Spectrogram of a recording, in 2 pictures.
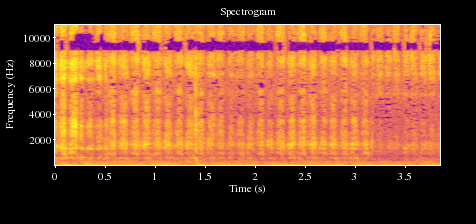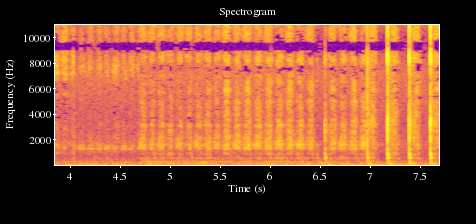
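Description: A plastic stylus tip scratches quick small strokes across a flat glass iPad screen, making a steady dry scratching over a low hum. A few sharp, bright taps on the glass stand out near the end.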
